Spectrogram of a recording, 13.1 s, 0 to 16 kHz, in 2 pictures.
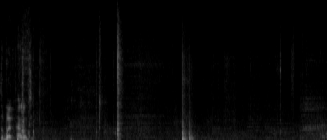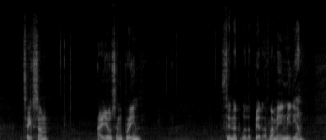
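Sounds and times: quiet background music: 0.0s - 13.0s
sharp knocks: 3.6s - 4.0s.

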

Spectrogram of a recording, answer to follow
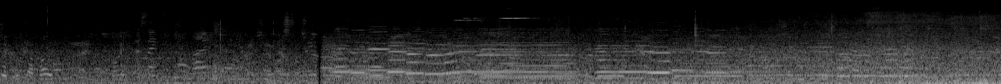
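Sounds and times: street traffic: 0.0s - 10.0s
accordion melody: 3.2s - 10.0s.

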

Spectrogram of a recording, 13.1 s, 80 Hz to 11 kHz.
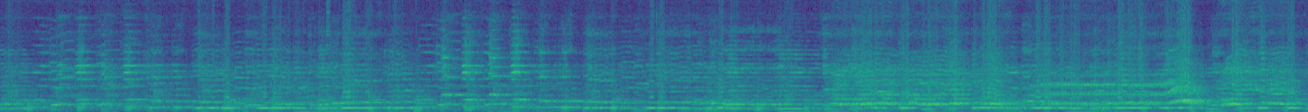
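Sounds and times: fiddle-led folk dance melody: 0.0s - 13.0s.

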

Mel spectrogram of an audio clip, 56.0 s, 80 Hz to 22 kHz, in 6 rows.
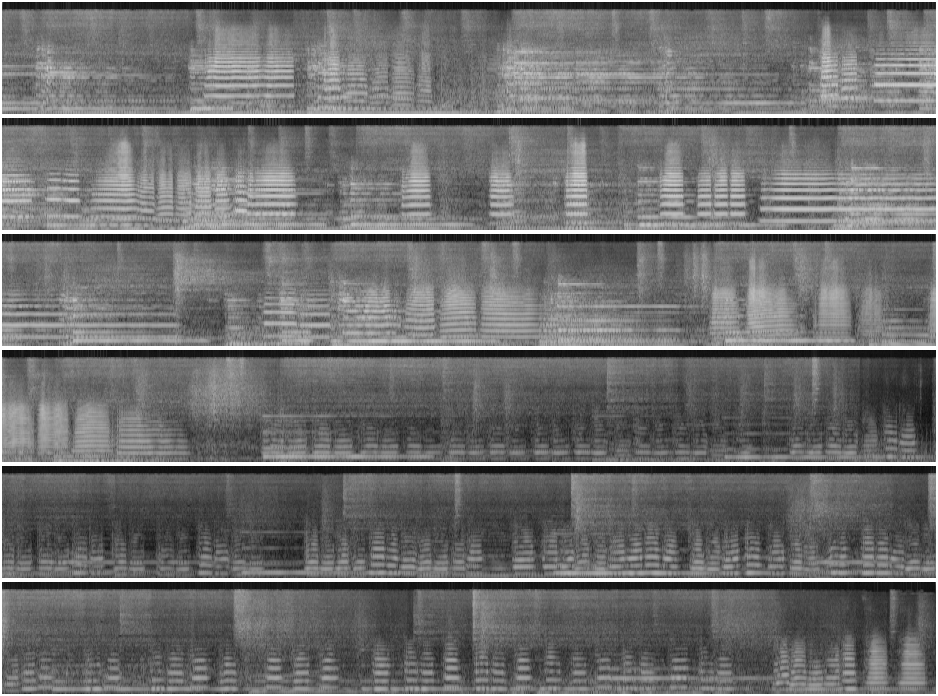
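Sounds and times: jazz band accompaniment: 0.0s - 56.0s
trombone jazz melody: 0.0s - 56.0s.

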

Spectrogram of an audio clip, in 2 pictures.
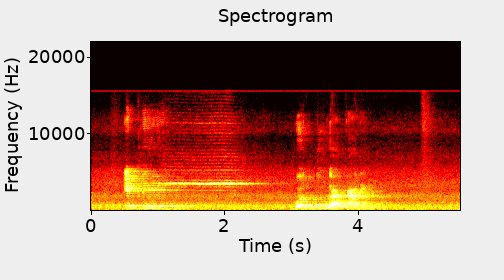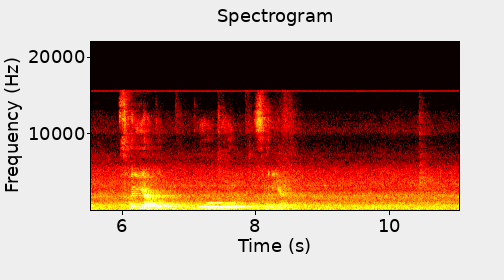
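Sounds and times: microphone feedback squeal: 0.8s - 2.7s.

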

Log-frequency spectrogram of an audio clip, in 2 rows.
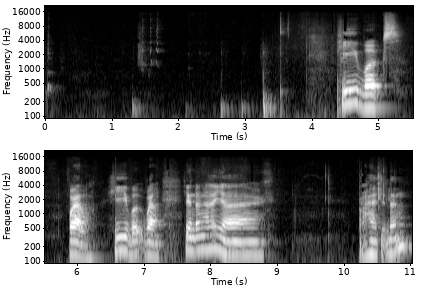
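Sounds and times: marker squeaking on whiteboard: 1.3s - 1.8s.

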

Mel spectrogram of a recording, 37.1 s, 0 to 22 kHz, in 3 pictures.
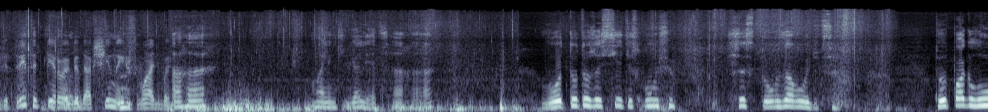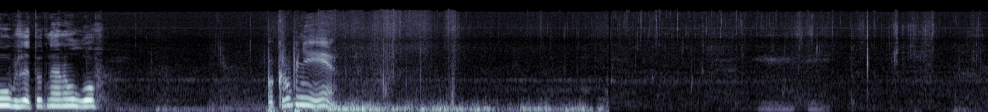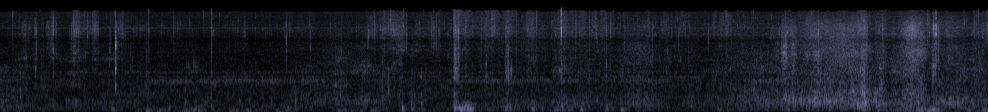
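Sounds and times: heavy low rumble: 0.0s - 8.6s, 13.8s - 20.0s
water dripping and sloshing: 20.0s - 35.0s.

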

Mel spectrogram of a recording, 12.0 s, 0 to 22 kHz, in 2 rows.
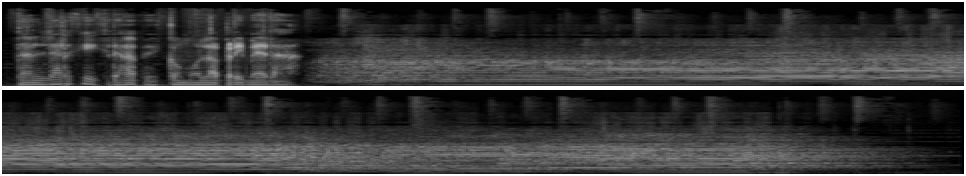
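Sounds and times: long low horn blast: 1.9s - 11.8s.

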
